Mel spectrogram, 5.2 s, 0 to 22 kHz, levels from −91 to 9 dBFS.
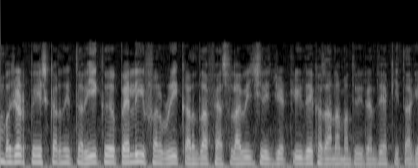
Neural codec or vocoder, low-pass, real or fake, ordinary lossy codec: codec, 16 kHz, 4 kbps, FunCodec, trained on Chinese and English, 50 frames a second; none; fake; none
